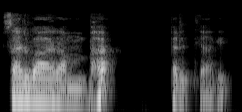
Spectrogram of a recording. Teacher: Bha in this compound consonant. The second letter Bha is an aspirated one, so it has to be stressed a little bit.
